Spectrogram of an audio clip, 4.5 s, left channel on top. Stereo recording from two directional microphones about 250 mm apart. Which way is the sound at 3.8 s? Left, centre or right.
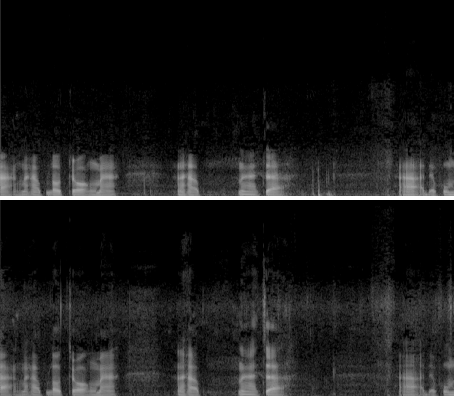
Centre.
